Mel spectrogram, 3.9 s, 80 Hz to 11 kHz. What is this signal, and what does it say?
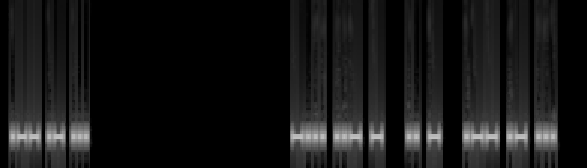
Morse code, heard as a keyed tone, about 59 wpm, 700 Hz. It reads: WAS BUT IT WAS
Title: Speed-Racing - Sets of 3 Words 50wpm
